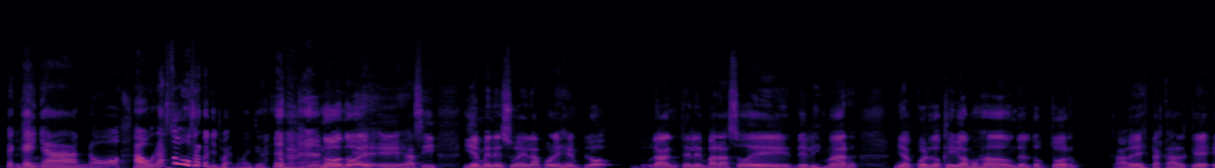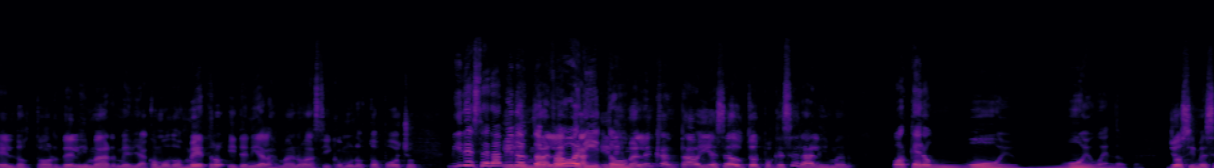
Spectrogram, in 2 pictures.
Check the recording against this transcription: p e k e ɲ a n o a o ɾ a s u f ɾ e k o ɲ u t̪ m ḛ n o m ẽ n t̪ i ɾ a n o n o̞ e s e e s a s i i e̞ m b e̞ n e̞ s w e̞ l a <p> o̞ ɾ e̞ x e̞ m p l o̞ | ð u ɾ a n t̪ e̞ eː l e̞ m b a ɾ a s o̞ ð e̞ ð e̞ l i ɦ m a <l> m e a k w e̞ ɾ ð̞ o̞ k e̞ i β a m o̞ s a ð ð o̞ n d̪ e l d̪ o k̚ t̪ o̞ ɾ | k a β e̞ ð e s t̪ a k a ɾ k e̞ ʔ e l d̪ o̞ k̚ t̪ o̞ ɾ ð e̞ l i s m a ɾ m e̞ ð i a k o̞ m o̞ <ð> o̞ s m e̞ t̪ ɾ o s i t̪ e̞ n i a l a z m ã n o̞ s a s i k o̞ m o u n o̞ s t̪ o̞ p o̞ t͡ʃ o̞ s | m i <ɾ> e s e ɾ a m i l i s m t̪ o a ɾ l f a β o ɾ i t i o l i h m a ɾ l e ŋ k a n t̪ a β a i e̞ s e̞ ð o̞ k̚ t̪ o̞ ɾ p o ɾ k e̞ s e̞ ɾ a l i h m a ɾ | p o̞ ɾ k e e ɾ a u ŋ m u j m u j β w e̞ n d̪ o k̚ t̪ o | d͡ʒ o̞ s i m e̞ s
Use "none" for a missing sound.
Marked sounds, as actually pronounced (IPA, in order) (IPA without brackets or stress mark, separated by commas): p, ɾ, ð, ɾ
